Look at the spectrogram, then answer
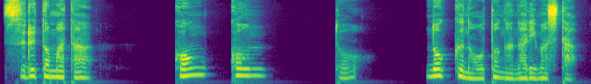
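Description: Woman reading scary stories, hushed n creepy, soft dark voice, really dry recording. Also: on the low side, unhurried, dry recording. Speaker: ghost story narrator. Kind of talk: scripted horror story narration.

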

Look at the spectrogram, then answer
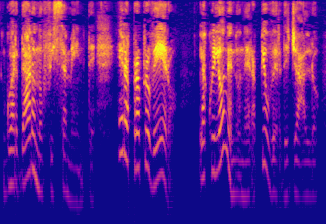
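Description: Expressive woman reading a storybook. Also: fairly low pitch, normal speed, gravelly, slightly rough, no echo. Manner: expressive, hushed in quiet passages. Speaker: narrator. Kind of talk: audiobook reading.

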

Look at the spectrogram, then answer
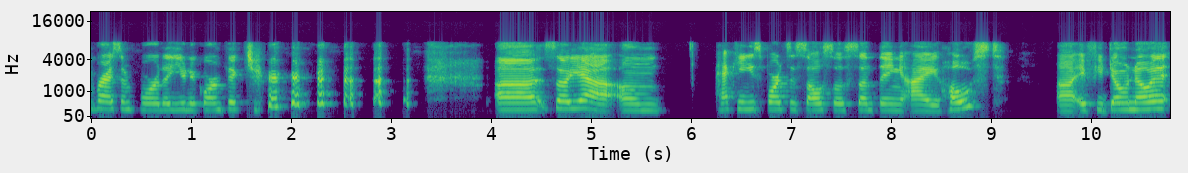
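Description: A young Brazilian woman with a Brazilian Portuguese accent gives a casual conference talk over a video call from a room at home. Her fairly high, slightly bright voice has a clean tone with the highs cut off. She speaks haltingly, with many fillers and restarts, and laughs often.

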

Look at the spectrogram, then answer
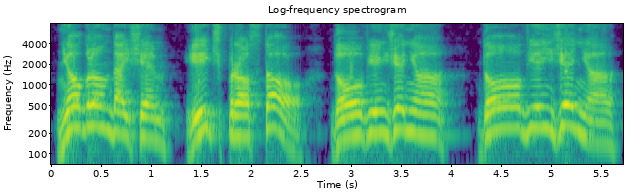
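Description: A man's voice: high-pitched, animated, slow pace, fairly bright tone, pitched above the performer's own voice, exaggerated voice. A man voicing a stern male watchman in a storybook reading, barking orders.

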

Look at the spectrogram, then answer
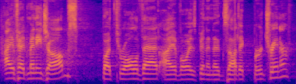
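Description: A man's voice: a little high, steady tone, fairly quick, big-room sound. A middle-aged man performing stage comedy as a hesitant, mock-earnest animal trainer. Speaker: ventriloquist posing as bird trainer. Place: large theater stage. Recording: loud audience noise in theater.

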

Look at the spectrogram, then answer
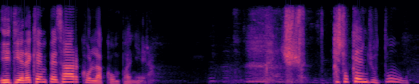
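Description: A woman's voice: mid-range voice, sing-song, normal speed, no room sound, dull audio. A woman with a Colombian accent giving a spoken testimony to a church group, telling her story with relish and acting out the dialogue. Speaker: testimony speaker.

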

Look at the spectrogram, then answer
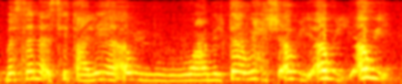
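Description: A woman's voice: fairly high pitch, steady tone, a little fast, slight background noise, natural voice. An actress with an Egyptian accent playing a worried middle-aged mother who comforts her daughter in a TV drama. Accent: Egyptian Arabic. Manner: anxious, comforting. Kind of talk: TV drama acting. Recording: music score underneath.

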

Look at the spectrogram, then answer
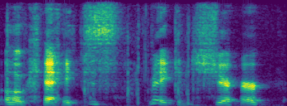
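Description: A man's voice: a little high, slow pace, a bit bright, breathy edge. A man riffing sardonically on a video game, swearing often and laughing at the story. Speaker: riffing commentator. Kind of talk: comedic let's-play riffing. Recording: voice over game audio with music.

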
